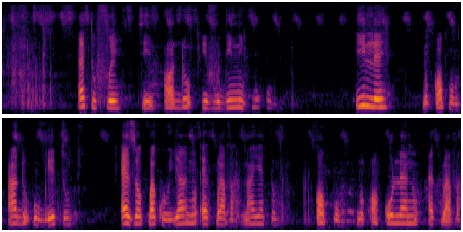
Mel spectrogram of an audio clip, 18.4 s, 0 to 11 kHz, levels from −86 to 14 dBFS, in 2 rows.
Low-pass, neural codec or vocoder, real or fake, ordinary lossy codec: 9.9 kHz; codec, 44.1 kHz, 7.8 kbps, Pupu-Codec; fake; Opus, 24 kbps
